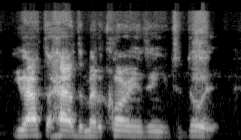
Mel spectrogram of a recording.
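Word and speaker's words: Midi-chlorian: That's the term, Metachlorian?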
